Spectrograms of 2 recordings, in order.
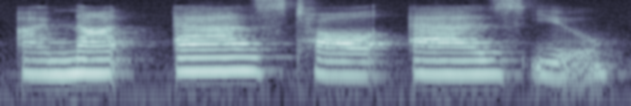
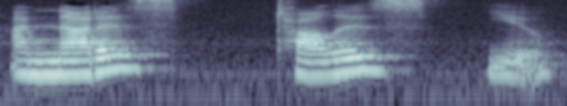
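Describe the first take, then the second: First: Each "as" has a full, clear vowel. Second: Each "as" is reduced to a schwa. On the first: The speaker calls it wrong. "You don't hear" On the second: The speaker calls it right. "Instead, we have that schwa sound"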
